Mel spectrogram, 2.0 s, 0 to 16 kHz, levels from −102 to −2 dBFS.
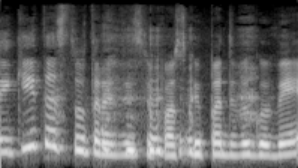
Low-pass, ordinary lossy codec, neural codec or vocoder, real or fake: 14.4 kHz; MP3, 96 kbps; none; real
